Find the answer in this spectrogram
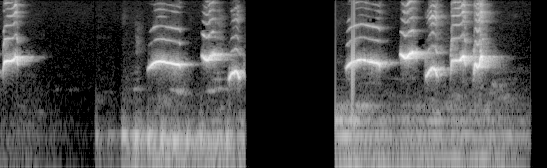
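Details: A female oriental magpie-robin's strong, clear song, played as training for other magpie-robins. Loud rising and falling whistled phrases come in three bursts. Under two of them runs a low rattling hum.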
